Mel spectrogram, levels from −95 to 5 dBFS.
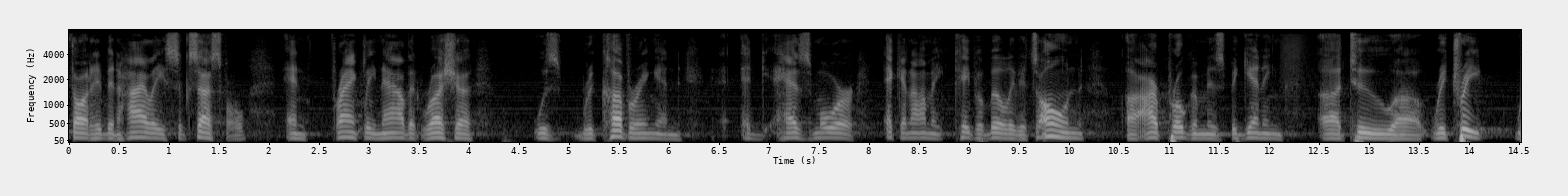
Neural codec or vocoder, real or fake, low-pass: none; real; 7.2 kHz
